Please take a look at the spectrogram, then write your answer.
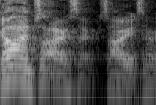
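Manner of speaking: groveling, put-on robot voice. Acting out the robot Grovel apologizing to the bad guy: Grovel groveling apology. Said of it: "every time he was like".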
